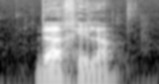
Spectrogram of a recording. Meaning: inside
- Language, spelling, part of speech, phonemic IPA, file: Arabic, داخل, preposition, /daː.xi.la/, Ar-داخل.ogg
